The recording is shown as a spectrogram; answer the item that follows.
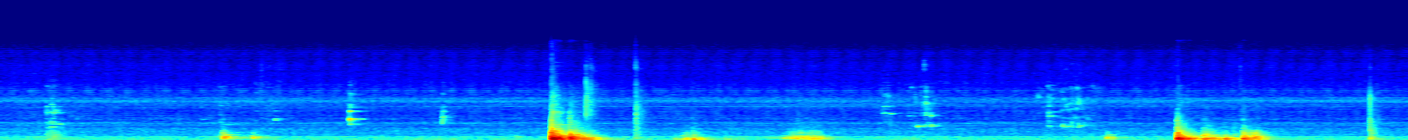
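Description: Glasses and bottles knocked and clinked on a bar while a cocktail is mixed: scattered short knocks, the loudest about four seconds in, and a quick run of knocks near the end.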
